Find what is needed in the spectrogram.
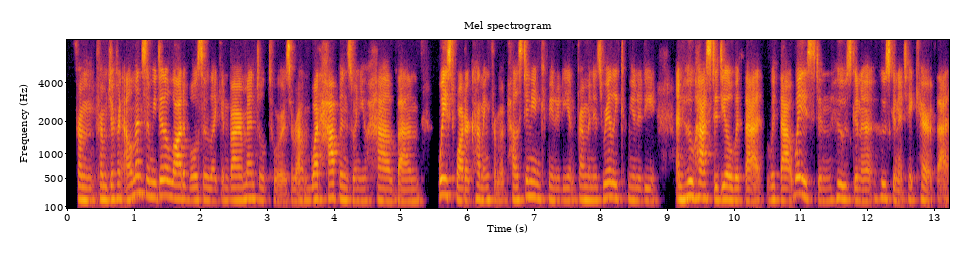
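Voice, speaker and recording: Speaking very fast with hardly any pauses, a woman with a Canadian accent sounds somewhat breathy, her medium-pitched voice fairly even in intonation on a very clean recording with a silent background. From Canada, Hamilton, Ontario. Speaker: graduate student. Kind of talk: presentation to community group.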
